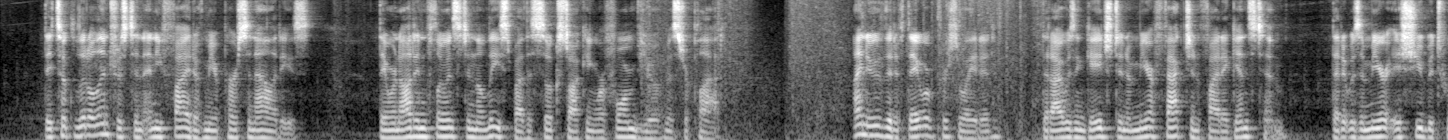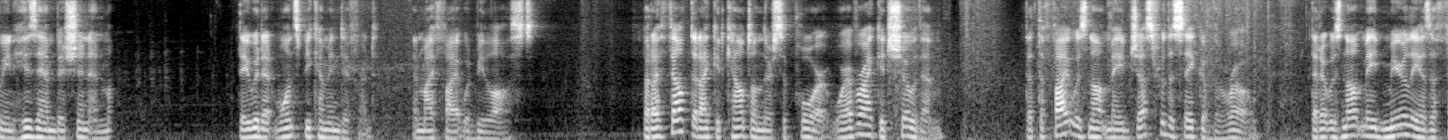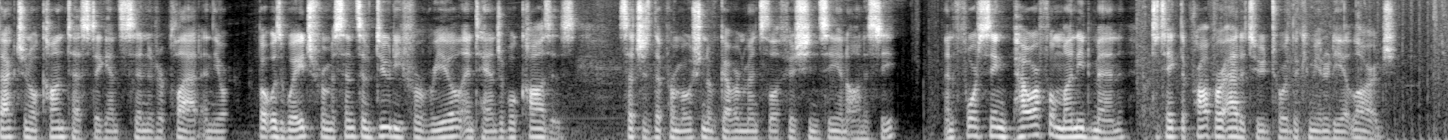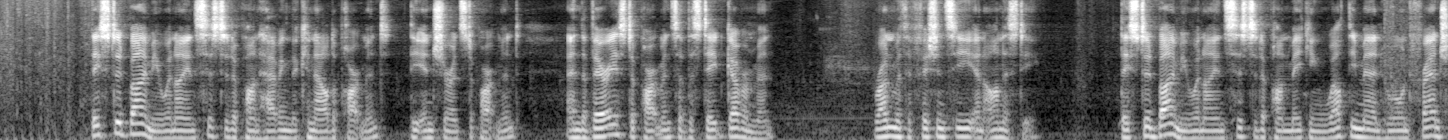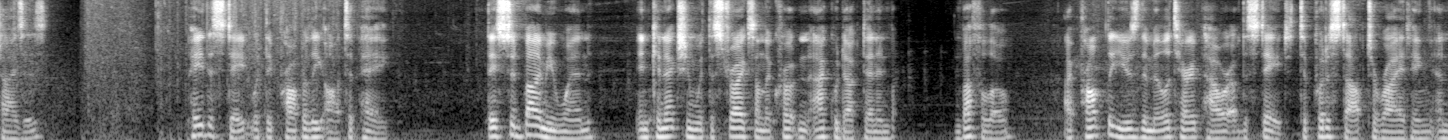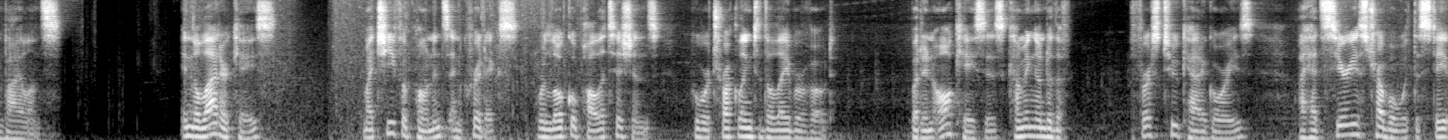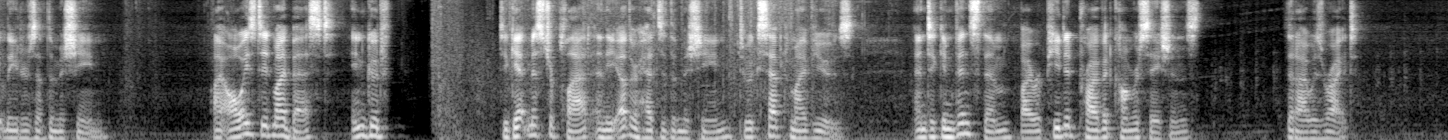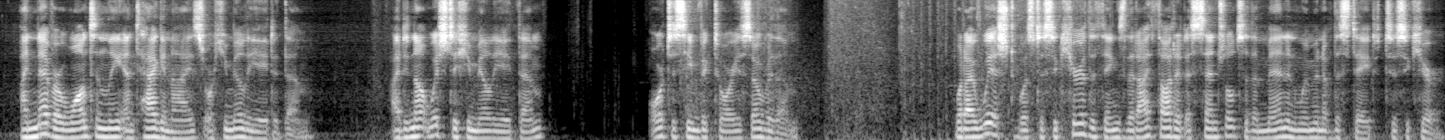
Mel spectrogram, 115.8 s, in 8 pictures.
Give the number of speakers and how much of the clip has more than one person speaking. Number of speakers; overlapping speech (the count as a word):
one, no overlap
